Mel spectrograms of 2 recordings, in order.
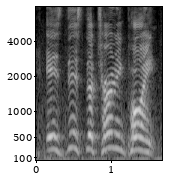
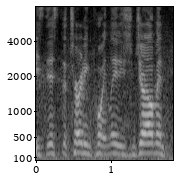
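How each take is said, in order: First: Slow, loud, high dramatic question; dramatic announcer. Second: Said in the usual way. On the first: Shown as a demonstration. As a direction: build suspense like a ring announcer.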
